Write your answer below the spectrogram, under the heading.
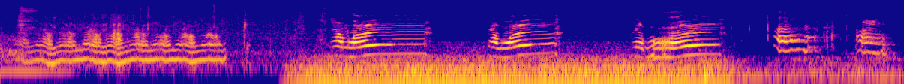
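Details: Domestic cat making strange, crazy noises indoors after being told off for eating fake plants: a rapid pulsing warble at first, then repeated loud, bending yowls over a low background hum.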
